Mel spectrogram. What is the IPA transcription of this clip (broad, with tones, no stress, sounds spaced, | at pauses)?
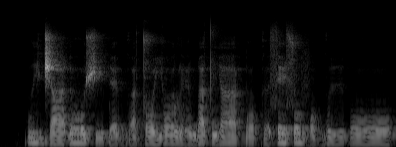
kʷ iː˦ d͡ʒ aː˧ ɗ oː˦ ʃ i˨ ɗ ɛ˨ ɡʷ a˨ t ɔ˦ j ɔ˦ l ɛ̃˨ w a˦ t ɲ aː˧ ɡ͡b ɔ˧ k ə˨ s e˦ s o˦ v ɔ˨ ɡʷ ɨ˦ | oː˦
